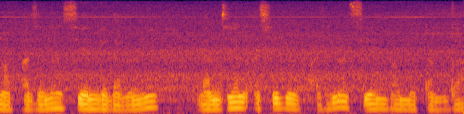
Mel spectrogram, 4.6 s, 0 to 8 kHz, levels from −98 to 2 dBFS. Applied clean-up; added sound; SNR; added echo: none; Domestic sounds, home sounds; 15 dB; none.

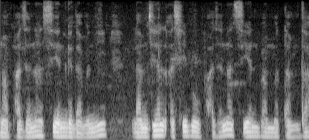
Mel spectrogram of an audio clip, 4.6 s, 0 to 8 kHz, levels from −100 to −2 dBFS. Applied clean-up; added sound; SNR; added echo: none; none; none; none.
